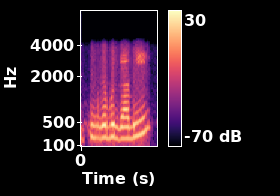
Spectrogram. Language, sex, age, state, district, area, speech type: Goan Konkani, female, 60+, Goa, Canacona, rural, conversation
